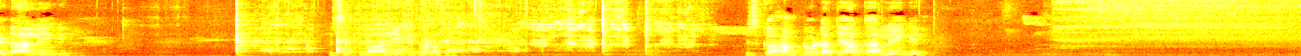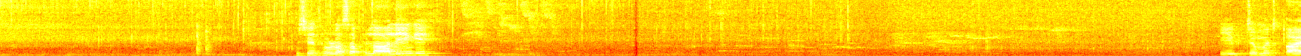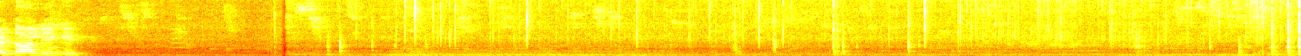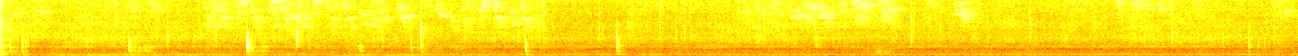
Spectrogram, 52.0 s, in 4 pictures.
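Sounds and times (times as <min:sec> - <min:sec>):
oil sizzling and crackling: 0:00.0 - 0:09.4, 0:10.5 - 0:52.0
spatula scraping pan: 0:01.5 - 0:07.4, 0:33.3 - 0:44.6.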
